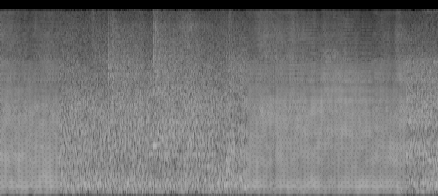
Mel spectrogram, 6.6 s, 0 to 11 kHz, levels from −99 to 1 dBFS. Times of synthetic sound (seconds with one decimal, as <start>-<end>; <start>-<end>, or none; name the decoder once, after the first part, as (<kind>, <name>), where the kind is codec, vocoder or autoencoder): 0.0-0.9 (vocoder, Vocos); 3.7-6.1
